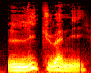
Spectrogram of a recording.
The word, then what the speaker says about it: Lituanie: Remember in French, sorry, H doesn't exist, okay, so you don't pronounce it, and it's li, tu, a, ni, Lituanie. La Lituanie.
